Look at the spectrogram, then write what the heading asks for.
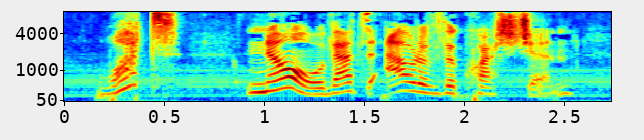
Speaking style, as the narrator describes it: Petra exclaimed

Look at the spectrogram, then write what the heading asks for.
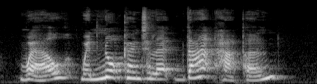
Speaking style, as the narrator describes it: Jasmine proclaimed fiercely

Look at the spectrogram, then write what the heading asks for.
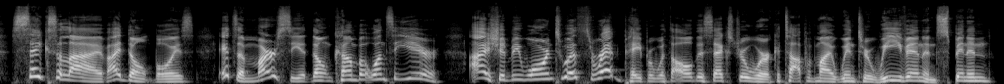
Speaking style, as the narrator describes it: laughed their mother

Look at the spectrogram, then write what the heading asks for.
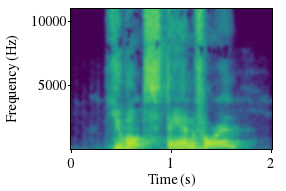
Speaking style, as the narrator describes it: Austin said, nearly shouting

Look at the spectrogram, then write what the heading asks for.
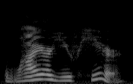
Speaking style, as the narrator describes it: she asks you quietly

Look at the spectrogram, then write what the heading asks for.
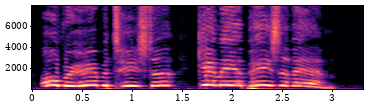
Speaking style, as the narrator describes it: Man in the crowd shouts

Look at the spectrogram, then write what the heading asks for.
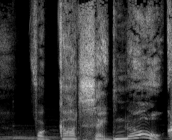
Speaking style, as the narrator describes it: cried Bennett

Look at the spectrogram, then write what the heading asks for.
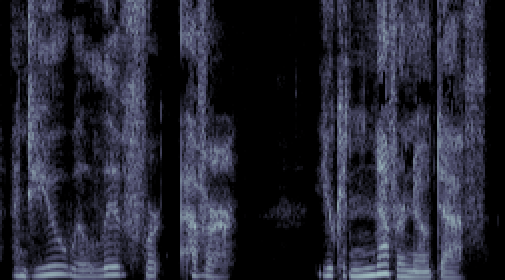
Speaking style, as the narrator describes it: whispered

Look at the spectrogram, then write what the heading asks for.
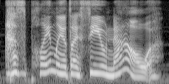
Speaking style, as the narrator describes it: said little James, whose legs were giving way beneath her

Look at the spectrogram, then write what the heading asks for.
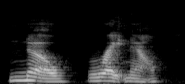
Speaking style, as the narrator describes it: He said in his most authoritative voice

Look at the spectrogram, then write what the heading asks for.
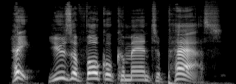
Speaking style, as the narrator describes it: Harvey yells, pissed

